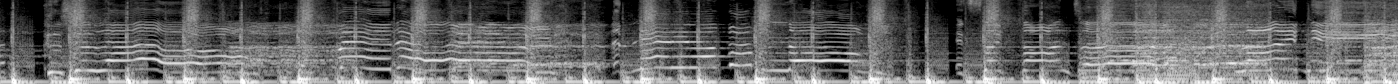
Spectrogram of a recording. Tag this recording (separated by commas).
Music, Female singing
